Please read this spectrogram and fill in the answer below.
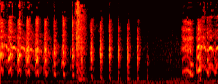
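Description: A person laughing hard in a rapid run of short, high-pitched bursts, about six a second, with a squeal about one and a half seconds in. The laugh dies down near the three-second mark and starts up again just before the end.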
